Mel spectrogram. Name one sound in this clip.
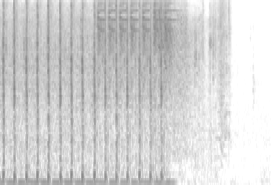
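A pickaxe strikes wood in rapid, steady blows.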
